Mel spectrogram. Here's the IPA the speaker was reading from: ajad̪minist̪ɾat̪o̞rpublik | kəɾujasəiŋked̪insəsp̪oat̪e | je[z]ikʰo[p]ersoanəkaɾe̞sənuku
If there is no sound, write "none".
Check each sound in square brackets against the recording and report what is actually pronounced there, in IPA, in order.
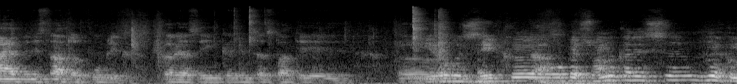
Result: z, p

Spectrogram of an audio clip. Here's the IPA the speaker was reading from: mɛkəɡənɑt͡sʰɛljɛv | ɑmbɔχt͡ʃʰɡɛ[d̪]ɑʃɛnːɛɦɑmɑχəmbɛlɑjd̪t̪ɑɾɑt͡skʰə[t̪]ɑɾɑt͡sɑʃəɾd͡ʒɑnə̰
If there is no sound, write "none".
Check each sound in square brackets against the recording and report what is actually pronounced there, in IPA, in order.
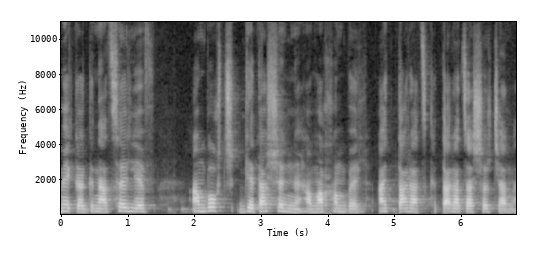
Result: t̪, t̪

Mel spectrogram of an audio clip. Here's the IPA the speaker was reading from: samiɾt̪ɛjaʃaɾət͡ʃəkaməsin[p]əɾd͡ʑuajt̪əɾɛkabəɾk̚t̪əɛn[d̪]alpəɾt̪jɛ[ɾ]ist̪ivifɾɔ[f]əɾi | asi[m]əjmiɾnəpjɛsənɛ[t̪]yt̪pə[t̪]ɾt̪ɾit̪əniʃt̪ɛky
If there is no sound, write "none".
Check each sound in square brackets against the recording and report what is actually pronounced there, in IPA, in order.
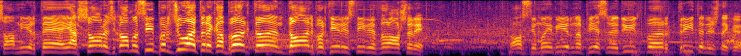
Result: p, d̪, ɾ, ʃ, m, d̪, none

